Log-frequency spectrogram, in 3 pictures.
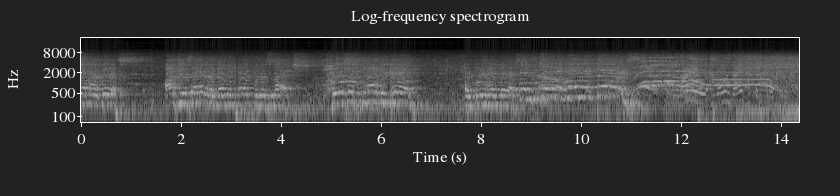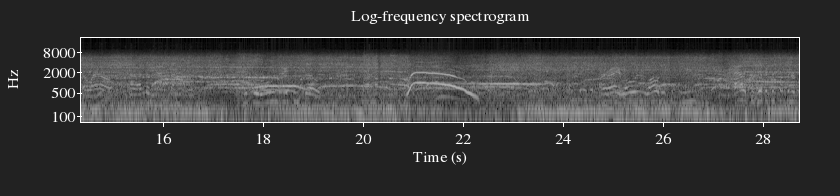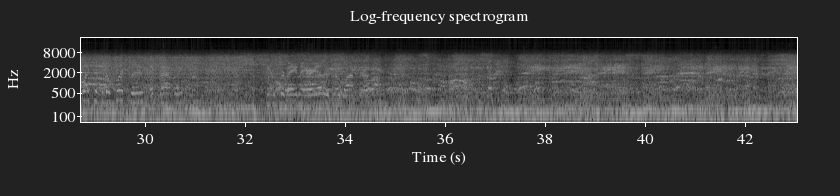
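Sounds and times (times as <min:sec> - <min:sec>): voices echoing in a hall: 0:00.0 - 0:20.9, 0:22.2 - 0:43.0
people shouting and calling: 0:04.7 - 0:06.4, 0:08.9 - 0:31.6, 0:32.2 - 0:43.0.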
